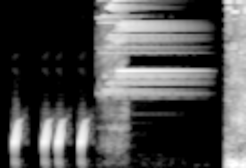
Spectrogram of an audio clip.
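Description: Channel logo intro sound effect: four quick rising plops, then a bright ringing chime about a second in that slowly fades.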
